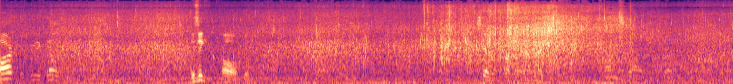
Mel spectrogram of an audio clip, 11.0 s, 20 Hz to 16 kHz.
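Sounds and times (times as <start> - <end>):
water lapping against seawall: 0.0 - 11.0
wind rumbling on microphone: 0.0 - 11.0.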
